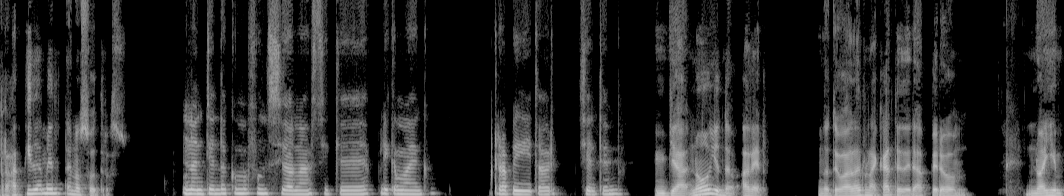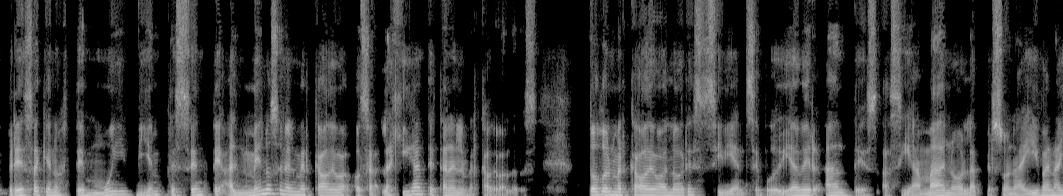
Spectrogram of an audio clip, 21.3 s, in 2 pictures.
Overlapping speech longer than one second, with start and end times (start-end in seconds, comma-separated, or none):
none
